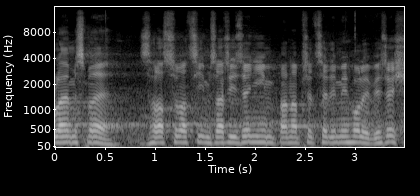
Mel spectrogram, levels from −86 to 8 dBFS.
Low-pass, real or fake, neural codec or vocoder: 14.4 kHz; fake; vocoder, 44.1 kHz, 128 mel bands every 256 samples, BigVGAN v2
